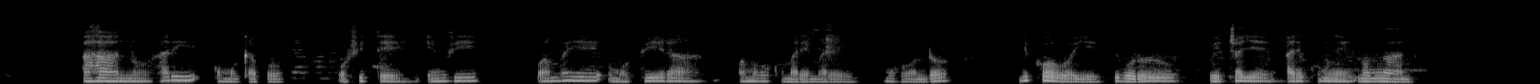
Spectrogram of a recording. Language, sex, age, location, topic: Kinyarwanda, male, 25-35, Kigali, health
